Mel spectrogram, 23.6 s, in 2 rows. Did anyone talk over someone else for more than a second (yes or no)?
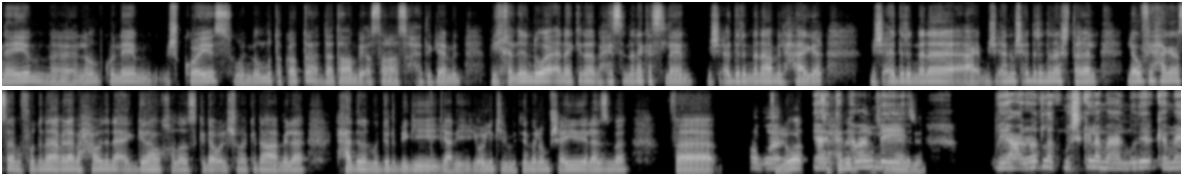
yes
